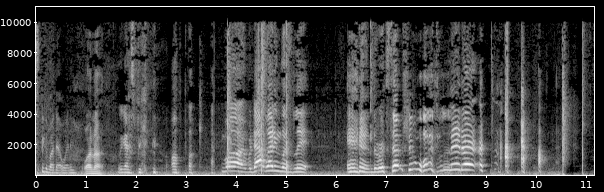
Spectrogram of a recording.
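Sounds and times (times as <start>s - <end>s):
speech: 0.1s - 5.6s, 6.2s - 9.4s
hand clapping: 3.8s - 5.2s, 10.4s - 11.1s.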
